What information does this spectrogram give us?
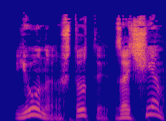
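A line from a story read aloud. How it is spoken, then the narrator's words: Mumbled. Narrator (Russian): пробормотал он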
